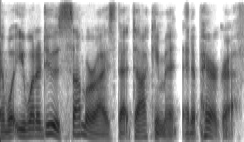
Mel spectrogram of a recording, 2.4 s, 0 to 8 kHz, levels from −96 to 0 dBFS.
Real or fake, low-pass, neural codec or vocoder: fake; 7.2 kHz; codec, 16 kHz, 4.8 kbps, FACodec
